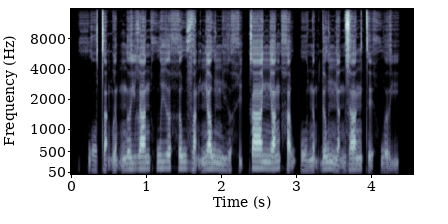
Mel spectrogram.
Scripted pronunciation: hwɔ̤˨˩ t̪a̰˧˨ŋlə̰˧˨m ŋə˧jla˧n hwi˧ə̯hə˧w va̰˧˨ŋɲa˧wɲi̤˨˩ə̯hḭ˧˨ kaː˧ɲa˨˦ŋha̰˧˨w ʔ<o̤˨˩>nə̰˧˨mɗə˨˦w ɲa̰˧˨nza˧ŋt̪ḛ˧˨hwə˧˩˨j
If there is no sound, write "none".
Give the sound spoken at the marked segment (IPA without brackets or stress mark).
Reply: o̤˨˩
